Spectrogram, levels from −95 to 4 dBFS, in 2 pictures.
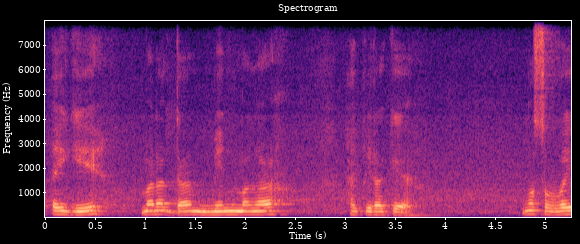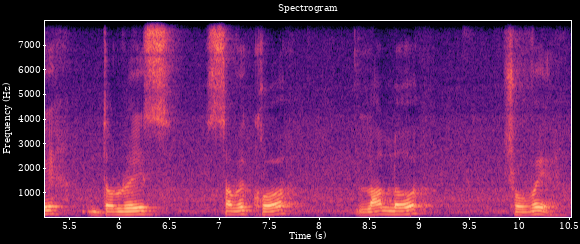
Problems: constant background noise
